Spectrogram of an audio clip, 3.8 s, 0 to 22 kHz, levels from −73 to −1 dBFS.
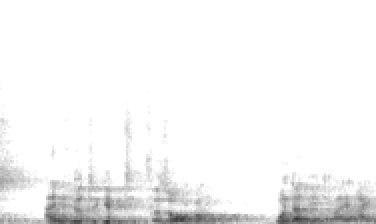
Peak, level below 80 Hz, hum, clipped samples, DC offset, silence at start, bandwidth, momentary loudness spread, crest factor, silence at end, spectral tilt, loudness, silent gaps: -12 dBFS; -68 dBFS; none; under 0.1%; under 0.1%; 0 s; 13 kHz; 14 LU; 18 dB; 0 s; -6 dB/octave; -29 LUFS; none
